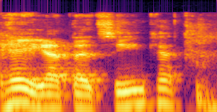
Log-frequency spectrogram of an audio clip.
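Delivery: ordinary delivery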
